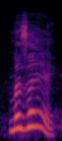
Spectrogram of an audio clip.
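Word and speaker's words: Mzee: I would pronounce it Mazy maay okay Dan pronounce it maay but we're welcoming to everyone so Mazy works too it's what me means a wise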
